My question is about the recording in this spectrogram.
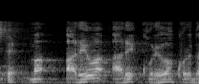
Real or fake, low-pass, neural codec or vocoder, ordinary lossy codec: real; none; none; none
